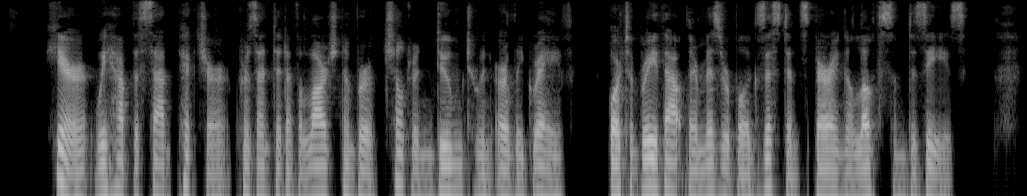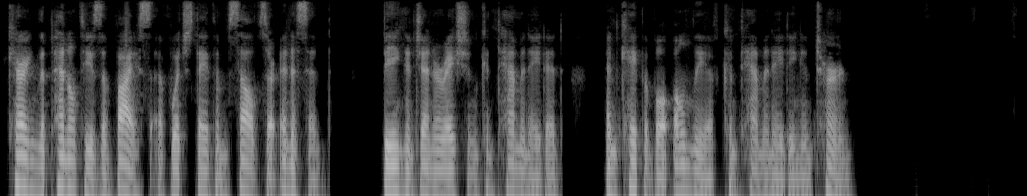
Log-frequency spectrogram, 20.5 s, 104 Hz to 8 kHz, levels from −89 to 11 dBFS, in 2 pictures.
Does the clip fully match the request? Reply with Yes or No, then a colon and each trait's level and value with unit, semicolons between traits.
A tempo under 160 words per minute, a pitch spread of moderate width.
Yes: average, 150 wpm; average, 3.8 semitones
